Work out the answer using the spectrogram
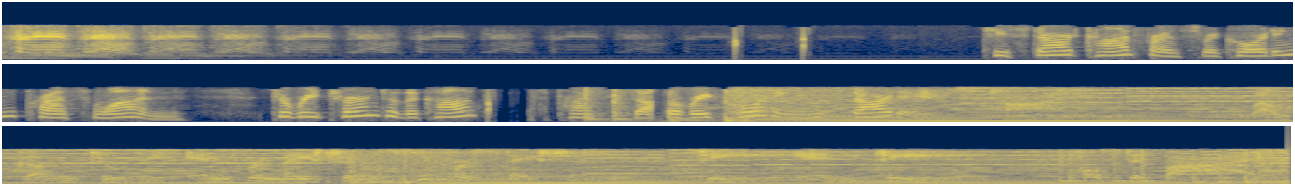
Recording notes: TNTSuperfantastic Conference Call - Friday, December 23, 2022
